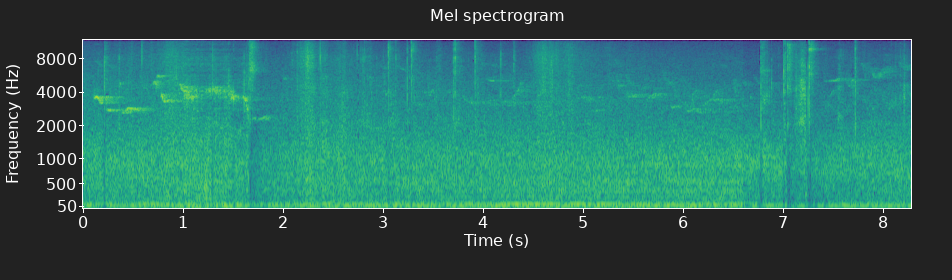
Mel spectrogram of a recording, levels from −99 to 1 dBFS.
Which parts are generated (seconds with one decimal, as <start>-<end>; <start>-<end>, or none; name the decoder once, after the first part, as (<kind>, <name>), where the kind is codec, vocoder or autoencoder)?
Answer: 1.0-1.6 (codec, SNAC)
